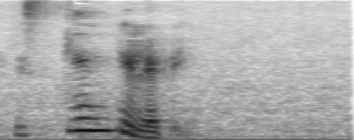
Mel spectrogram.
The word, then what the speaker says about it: scintillating: SCI এর অর্থ হচ্ছে স্কি, SCI স্কি। তারপরে NTI মানে দন্তের ন টয় রশ্মি, তাহলে হচ্ছে স্কিনটি, স্কিনটি। তারপর লেটিং, LATING, তাহলে রুশ উচ্চারণ হচ্ছে স্কিনটিলেটিং।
